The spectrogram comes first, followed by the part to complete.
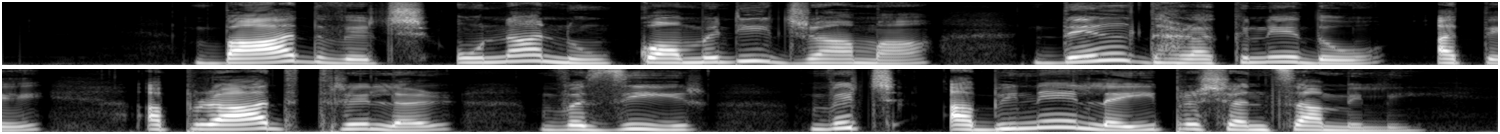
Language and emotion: Punjabi, neutral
